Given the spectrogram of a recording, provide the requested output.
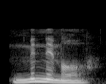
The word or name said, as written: minimal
